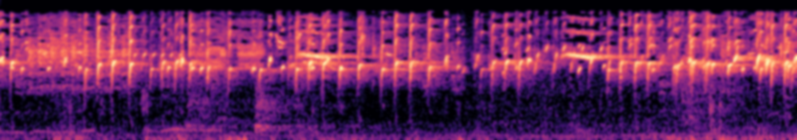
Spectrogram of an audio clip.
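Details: A European goldfinch sings in an unbroken twittering stream, mixing quick tinkling chirps, short slurred whistles and buzzy trills that swell and fade in waves.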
